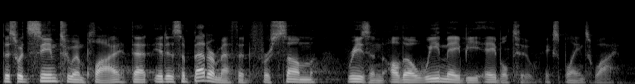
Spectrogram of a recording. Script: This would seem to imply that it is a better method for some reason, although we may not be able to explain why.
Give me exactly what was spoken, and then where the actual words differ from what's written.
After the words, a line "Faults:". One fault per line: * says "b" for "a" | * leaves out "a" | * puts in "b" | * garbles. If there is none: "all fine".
This would seem to imply that it is a better method for some reason, although we may be able to explains why.
Faults:
* leaves out "not"
* says "explains" for "explain"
